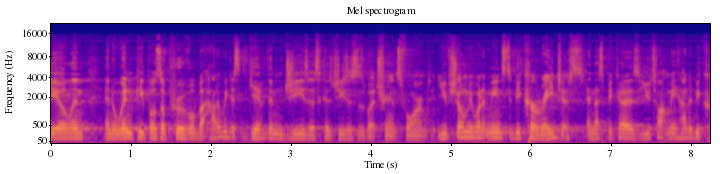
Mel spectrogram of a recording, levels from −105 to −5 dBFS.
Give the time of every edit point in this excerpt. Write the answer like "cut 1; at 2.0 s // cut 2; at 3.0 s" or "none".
cut 1; at 6.7 s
